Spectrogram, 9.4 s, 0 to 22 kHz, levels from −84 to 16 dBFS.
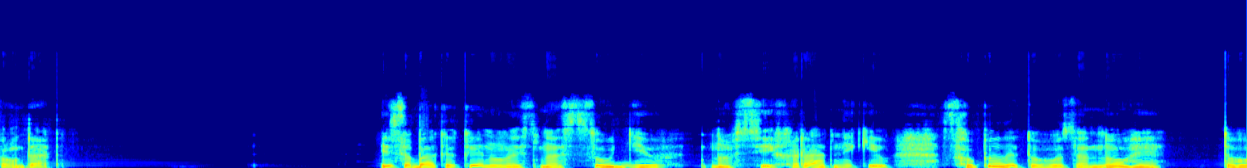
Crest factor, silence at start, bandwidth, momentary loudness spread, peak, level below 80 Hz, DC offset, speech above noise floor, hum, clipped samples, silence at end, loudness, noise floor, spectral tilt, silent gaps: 20 dB; 0 s; 9.6 kHz; 7 LU; -2 dBFS; -66 dBFS; under 0.1%; 63 dB; none; under 0.1%; 0 s; -20 LUFS; -82 dBFS; -5 dB/octave; 2.60-2.67 s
